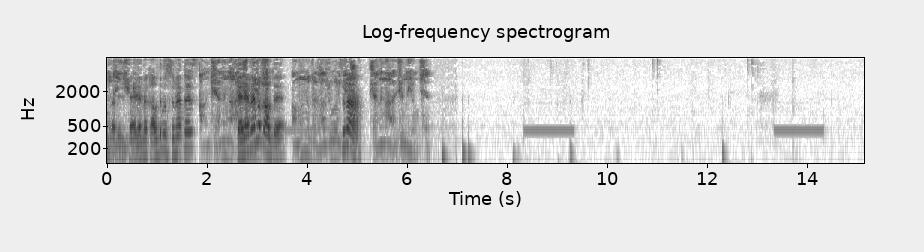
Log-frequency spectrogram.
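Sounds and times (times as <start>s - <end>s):
speech: 0.0s - 6.5s
telephone busy tone: 8.4s - 9.4s, 13.4s - 14.4s
soft clicks and taps: 8.9s - 13.1s.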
